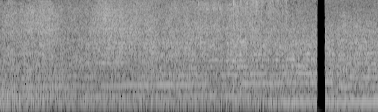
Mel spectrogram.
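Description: A turbocharged Ford GT EcoBoost and a naturally aspirated four-litre Porsche flat-six race car roar at Road America in an IMSA race, a loud sustained engine howl with tonal harmonics and a brief dropout near the end.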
